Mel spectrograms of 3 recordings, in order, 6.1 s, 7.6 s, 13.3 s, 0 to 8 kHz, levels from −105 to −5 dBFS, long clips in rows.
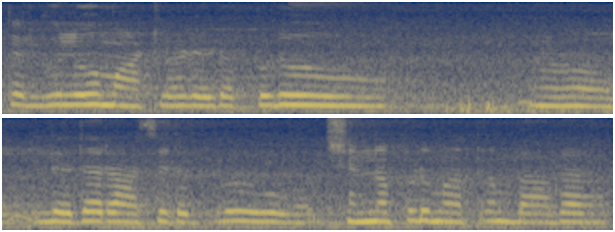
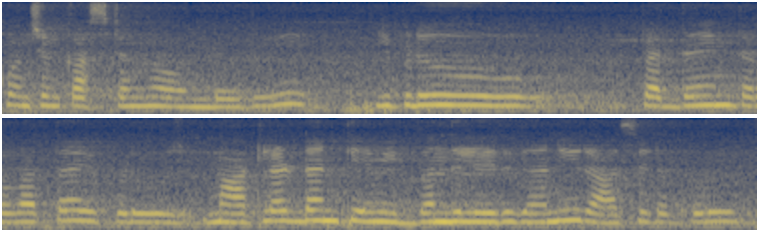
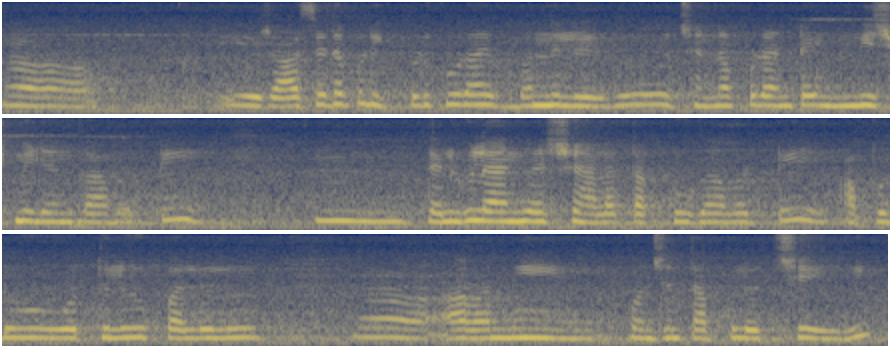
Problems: none marked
